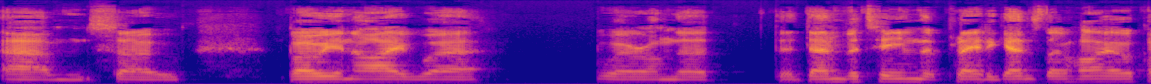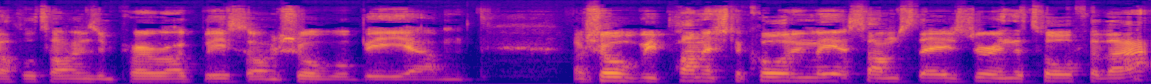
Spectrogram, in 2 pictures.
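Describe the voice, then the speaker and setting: A man with a London accent, medium pitch and fairly even intonation, at a fairly quick pace over a quiet background. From London, England. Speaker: rugby player. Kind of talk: casual interview. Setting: video call. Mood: relaxed, smiling. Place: home room. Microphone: video call.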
